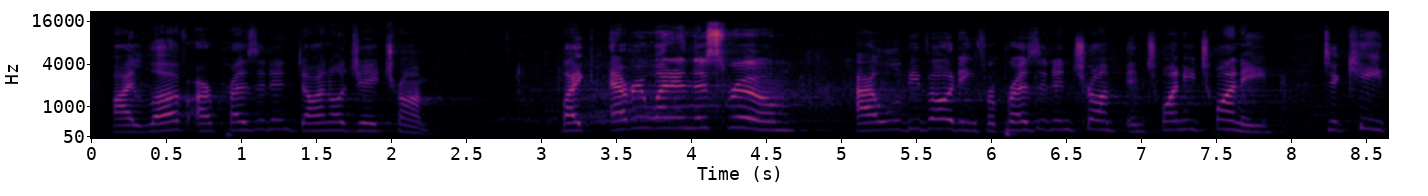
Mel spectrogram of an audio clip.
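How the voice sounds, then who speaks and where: Her voice is high-pitched. The woman speaks in a raised, projected voice. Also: ordinary pitch variation, moderate pace. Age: 60s. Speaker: retired federal employee, political speaker. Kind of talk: prepared speech.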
